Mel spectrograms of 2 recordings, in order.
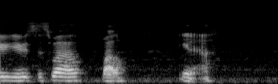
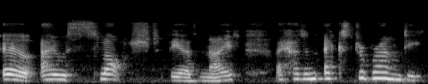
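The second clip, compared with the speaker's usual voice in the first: mock posh accent; 3 semitones higher than usual. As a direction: act like a tipsy toff with a posh accent. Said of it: "you posh people say sloshed".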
